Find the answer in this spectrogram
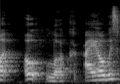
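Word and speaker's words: HauteLook: um they call it oat look I always call it hook but it's actually pronounced oat look like oatmeal um and I just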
